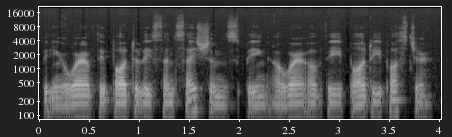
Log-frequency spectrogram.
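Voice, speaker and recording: A man guiding a meditation as a teacher, speaking calmly in measured short phrases with long pauses. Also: sits low, vocal fry. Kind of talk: guided meditation.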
